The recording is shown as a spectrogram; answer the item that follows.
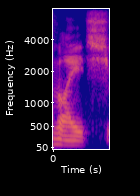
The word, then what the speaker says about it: Veitch: no, I'm looking at the issue, and it is Tom Veitch writing, so it's not. Okay. Or Um, yeah, Veitch, yeah. Veitch, Tom Veitch, I've always said Veach if it's spelled the same as Rick Veach.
